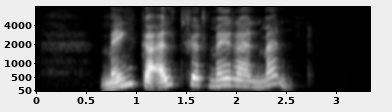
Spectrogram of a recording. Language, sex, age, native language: Icelandic, female, 60-69, Icelandic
